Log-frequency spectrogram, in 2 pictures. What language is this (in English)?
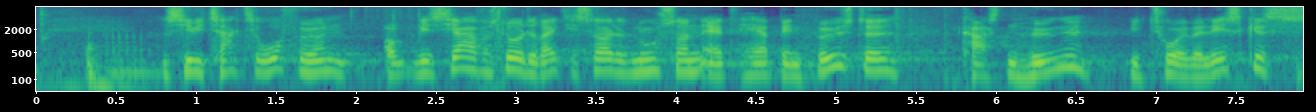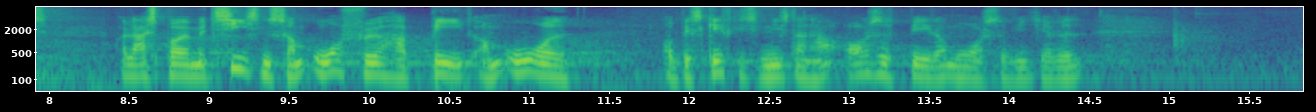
Danish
